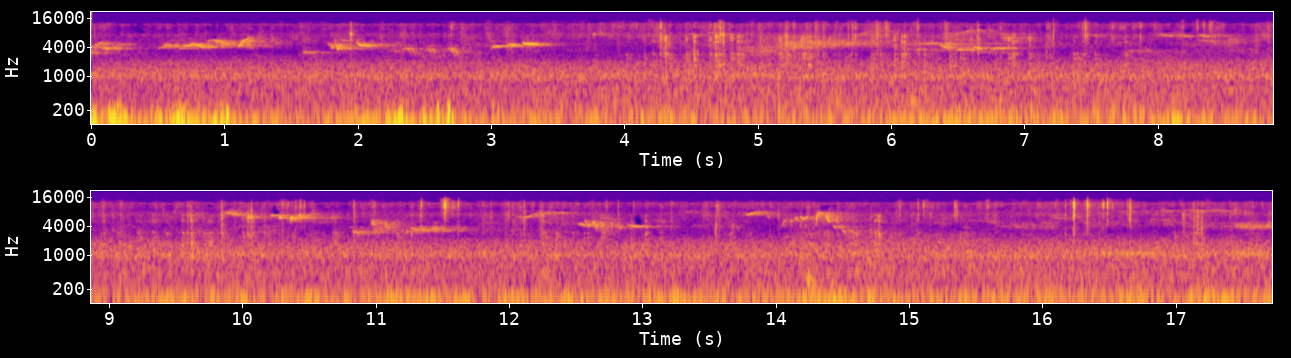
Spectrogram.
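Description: Small birds chirping in short, scattered calls over a steady low outdoor rumble, with louder low thumps of rumble in the first three seconds.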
